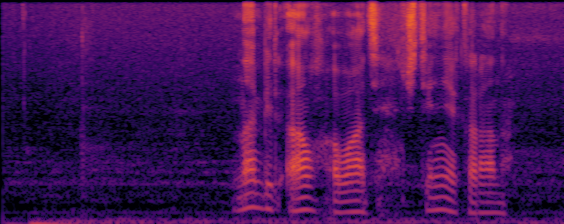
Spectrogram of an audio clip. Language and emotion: Russian, neutral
